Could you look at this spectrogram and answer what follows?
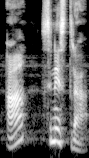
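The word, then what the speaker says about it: a sinistra: আ স্নেস্রা আসনেসত্রা আসিনেস্রা স্নেস্রা অর্থ বাম বাম সাইড বা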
